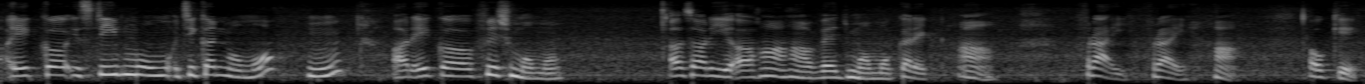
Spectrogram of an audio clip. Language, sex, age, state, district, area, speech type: Urdu, female, 30-45, Maharashtra, Nashik, urban, spontaneous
